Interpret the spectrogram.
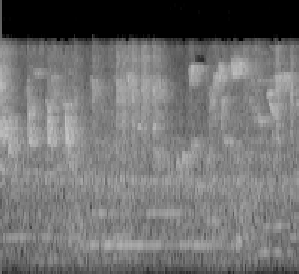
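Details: Rapid high chirps and twittering phrases from a greater green leafbird, described as an easy song to learn. A sustained low tone runs under part of the passage.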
